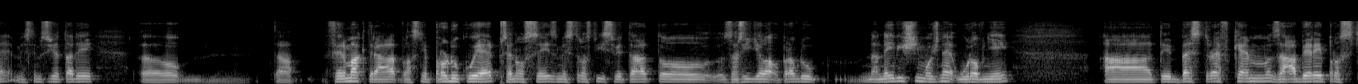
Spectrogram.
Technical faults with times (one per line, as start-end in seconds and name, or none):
none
